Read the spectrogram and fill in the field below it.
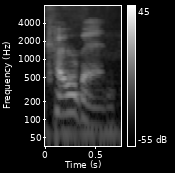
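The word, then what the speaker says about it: Cockburn: But I do believe this is pronounced Coburn.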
